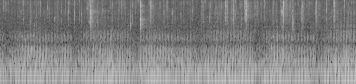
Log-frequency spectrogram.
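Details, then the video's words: Deep rumbling purr from a cat, rising and falling in short rhythmic cycles, under frequent bright crackles and pops from a wood fire, presented as a relaxing, sleep-inducing mix. "Purring Cat with Cozy Crackling Fireplace Sound"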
